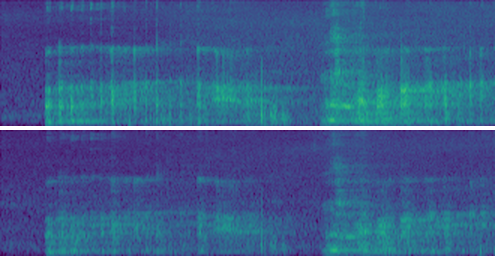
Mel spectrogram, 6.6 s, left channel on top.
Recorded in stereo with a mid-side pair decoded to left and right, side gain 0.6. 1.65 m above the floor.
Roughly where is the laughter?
Ahead left.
